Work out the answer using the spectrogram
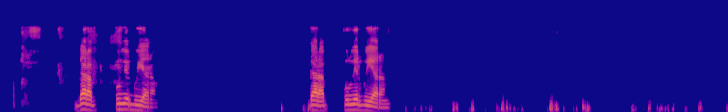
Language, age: Wolof, 25-35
